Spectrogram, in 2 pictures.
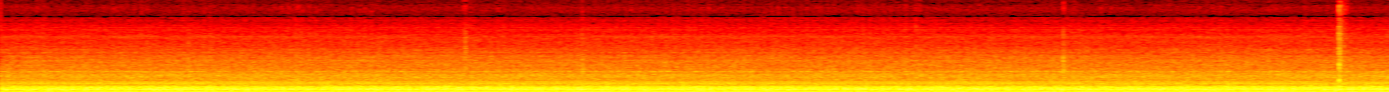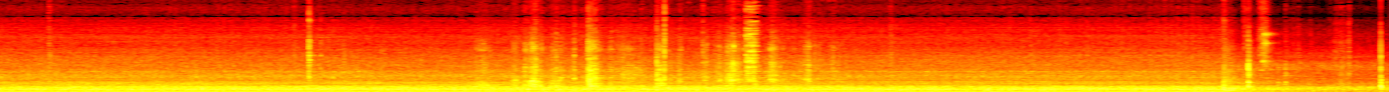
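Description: Steady hum of a running machine with a low drone, cutting off suddenly near the end. A few sharp clicks of hand tools come about two-thirds of the way through.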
